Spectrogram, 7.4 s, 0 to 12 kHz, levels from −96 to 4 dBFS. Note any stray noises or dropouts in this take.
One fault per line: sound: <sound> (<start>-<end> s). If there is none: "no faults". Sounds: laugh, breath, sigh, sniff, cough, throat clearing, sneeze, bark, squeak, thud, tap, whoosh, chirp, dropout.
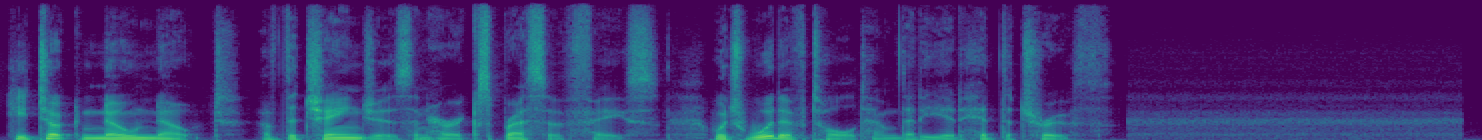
no faults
